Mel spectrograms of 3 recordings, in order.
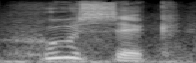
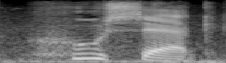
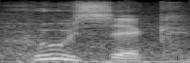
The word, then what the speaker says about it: Hoosac: throughout the first Hoosick tunnel video you repeatedly pronounced the word Hoosick wrong it's husic not Hussein as you so eloquently put it so uh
